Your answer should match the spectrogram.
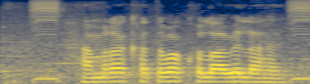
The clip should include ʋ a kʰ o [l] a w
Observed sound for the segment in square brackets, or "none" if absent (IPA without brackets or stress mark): l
